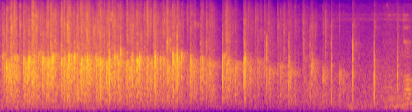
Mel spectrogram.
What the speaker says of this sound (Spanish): les pido por favor un fuerte aplauso para Martín Portillo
